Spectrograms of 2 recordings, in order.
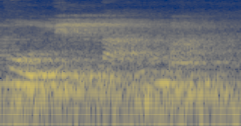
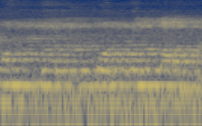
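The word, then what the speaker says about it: قُلِ اللَّهُمَّ: Tapi kalau dari kulillahumma, nggak bisa kulul nggak boleh. Kulillahumma.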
